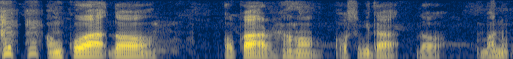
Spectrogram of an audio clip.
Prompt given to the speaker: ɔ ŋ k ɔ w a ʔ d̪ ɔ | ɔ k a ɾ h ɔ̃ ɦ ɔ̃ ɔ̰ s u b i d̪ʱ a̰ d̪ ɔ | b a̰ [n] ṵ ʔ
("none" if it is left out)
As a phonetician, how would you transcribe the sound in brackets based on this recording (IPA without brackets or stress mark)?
n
